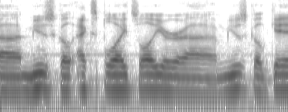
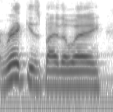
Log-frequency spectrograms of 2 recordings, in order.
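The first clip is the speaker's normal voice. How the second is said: ordinary delivery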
